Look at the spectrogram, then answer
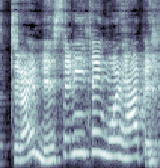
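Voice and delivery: high-pitched imitation of a nosy latecomer; eager questioning. Imitates intrusive late arrival asking her.

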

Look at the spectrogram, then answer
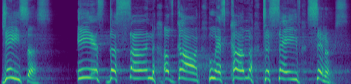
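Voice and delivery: steady, ringing pulpit delivery, slowing at the end; preaching. Acted. Preacher reciting the I am sayings, ringing proclamation. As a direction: proclaim each verse like a rising list.

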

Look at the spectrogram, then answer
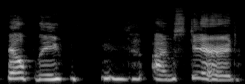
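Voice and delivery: high-pitched mock distress; feigned cry for help. Henry faking fear while secretly eating, mock cry for help. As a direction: put on a brief frightened plea. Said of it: "He is screaming help, and I'm scared".

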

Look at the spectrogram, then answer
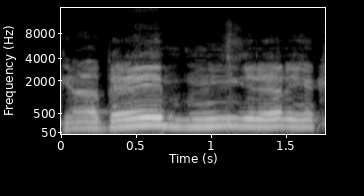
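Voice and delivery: mock call up to another floor; imitating a yell from two floors down; retold yell upstairs. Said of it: "yelling up, like, two sta-, stories".

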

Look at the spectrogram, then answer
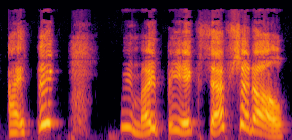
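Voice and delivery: high-pitched, playful self-aggrandizing; mock self-praise. Acting out her own growing self-praise.

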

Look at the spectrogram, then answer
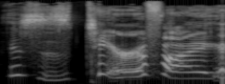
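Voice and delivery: high, slow put-on fright; mock terrified. Telling friends how scared she was, mock terrified. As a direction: ham up being scared of the cop. Retelling her scared reaction, being pulled over.

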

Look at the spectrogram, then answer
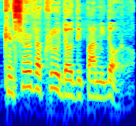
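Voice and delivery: rolling Italian pronunciation, hammed a little; Italian accent. Shown as a demonstration. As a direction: say it like an Italian chef. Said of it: "pronounce this, Italian head".

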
